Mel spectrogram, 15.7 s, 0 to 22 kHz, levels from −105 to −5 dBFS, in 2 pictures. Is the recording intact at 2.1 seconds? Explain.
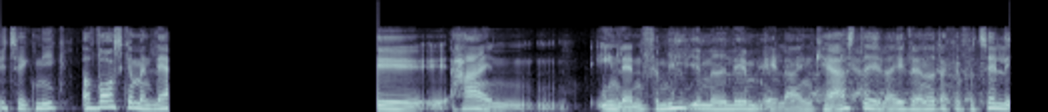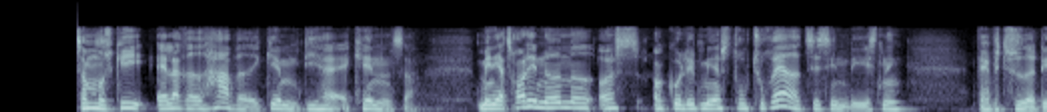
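No. At 2.1 s the speech sits inside a playback stall running from 1.25 to 2.83 s, about 1.57 s of silence. The player likely ran out of data, so the waveform drops to a flat line and the spectrogram goes blank before resuming.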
